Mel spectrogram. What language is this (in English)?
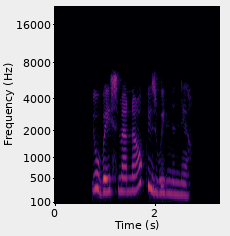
Kabyle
